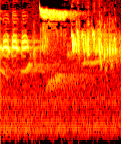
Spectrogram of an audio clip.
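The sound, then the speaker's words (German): A European robin sings a short, clear phrase of high, thin notes, opening with three quick chirps, then a sustained whistle and a rapid tumbling twitter, alone with no voices. “Also Rotkehlchen sind ja mit die aggressivsten Kleinvögel, die es überhaupt gibt.”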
